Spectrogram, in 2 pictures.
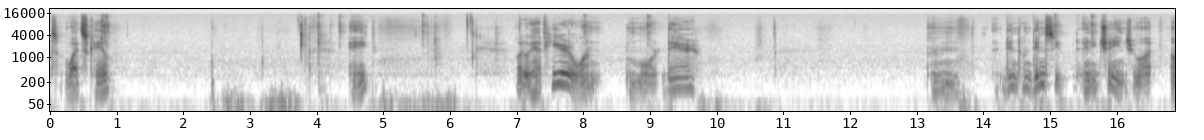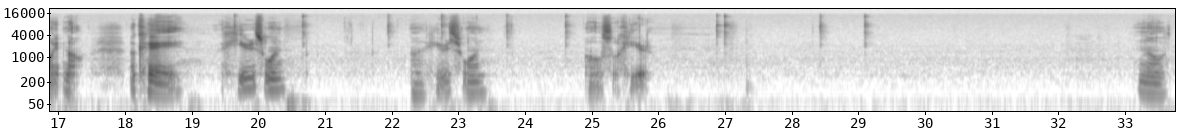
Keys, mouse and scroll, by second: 0.7 click, 4.0 a, 4.3-5.8 drag, 8.0-9.1 drag, 15.0 click, 19.6-20.8 drag, 21.9-22.9 drag, 23.7-24.8 drag, 26.8 click, 28.4 click.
